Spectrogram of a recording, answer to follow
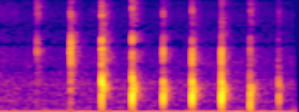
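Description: One person clapping their hands in praise, a steady run of light claps at about four a second.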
